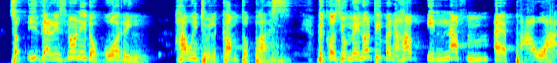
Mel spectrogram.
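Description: Over a quiet background, a man's raised, projected voice comes through with a bright, sharp tone. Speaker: pastor. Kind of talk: sermon. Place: church. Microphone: handheld.

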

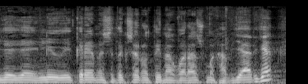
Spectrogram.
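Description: A man's voice, fairly low in pitch. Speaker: TV news host. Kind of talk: TV interview.

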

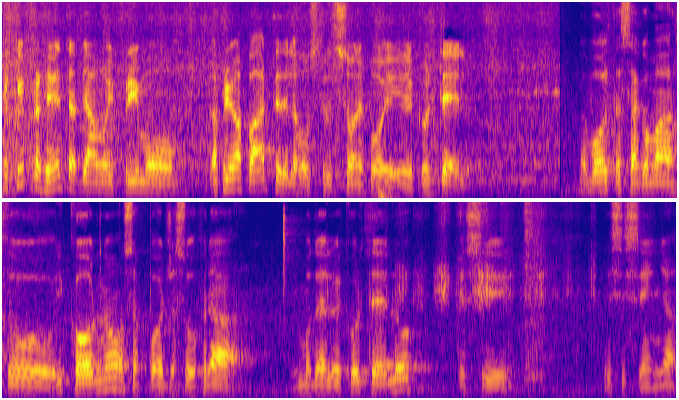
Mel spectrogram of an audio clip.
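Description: Over light background noise, a man with a medium pitch speaks at a fairly slow pace with long, frequent pauses and ordinary pitch variation. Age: 30s. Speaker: knife maker. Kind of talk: workshop demonstration. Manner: halting, with repeated words. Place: workshop. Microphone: phone near.

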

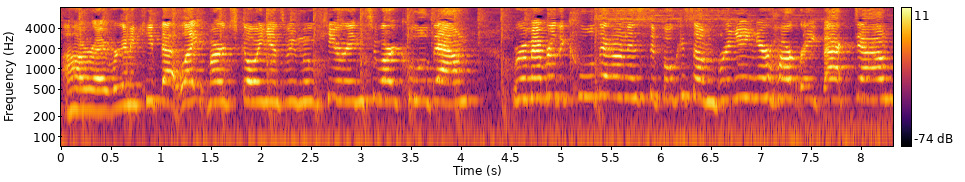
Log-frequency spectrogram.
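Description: A woman projects her raised voice at a moderate pace, her tone bright and sharp, with audible room echo and light background noise. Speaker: fitness instructor. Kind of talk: workout instruction. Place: open country. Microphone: camera far.

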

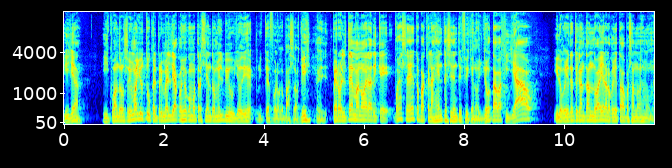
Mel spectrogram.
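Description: A man talks at a very fast pace in a Dominican accent. The background is quiet. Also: medium pitch for a man, lively intonation. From Dominican Republic. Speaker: rapper; podcast guest. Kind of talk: casual interview. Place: studio. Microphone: studio mic.

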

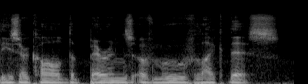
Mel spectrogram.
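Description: A man speaks at a fairly slow pace in a very deep, low, somewhat breathy voice over a quiet background. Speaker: narrator reading game lore. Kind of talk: dramatic narration of fantasy scripture. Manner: solemn, theatrical, mythic.

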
